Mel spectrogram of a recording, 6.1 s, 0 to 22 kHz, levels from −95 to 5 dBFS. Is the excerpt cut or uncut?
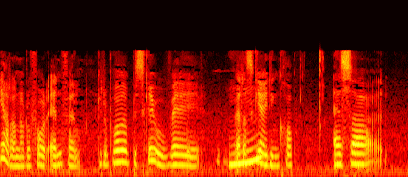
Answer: uncut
